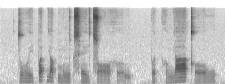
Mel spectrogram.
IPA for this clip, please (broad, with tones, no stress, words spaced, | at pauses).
t̪uː˨˧jpɐ˥t̚jɐ˧p̚mʊ˨ŋ t͡sʰe˧jt͡sɔː˨hʊ˨˩ŋ | pɵ˨t̚hʊ˨ŋjaː˥ kʰo˨˧w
